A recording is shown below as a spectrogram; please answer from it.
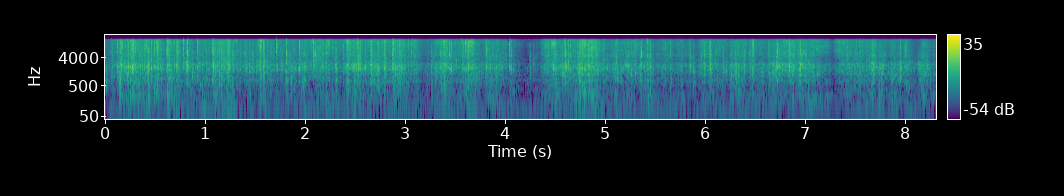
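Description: Crumpled brown kraft packing paper crackling and rustling as it is pulled from a box and unwrapped by hand, with short lulls about three and four seconds in.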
